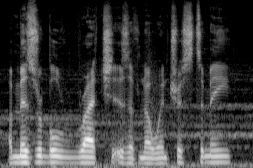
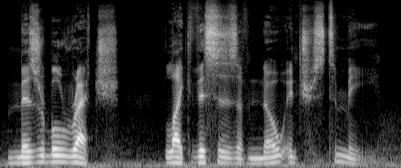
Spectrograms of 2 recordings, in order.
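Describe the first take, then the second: First: It flows without a pause in the middle. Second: There is a pause in the middle.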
